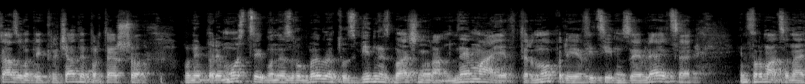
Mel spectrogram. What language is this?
Ukrainian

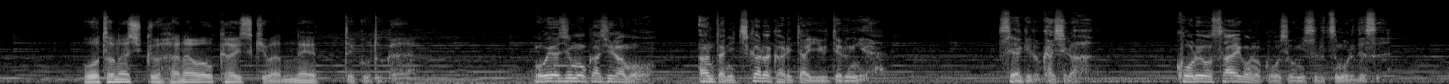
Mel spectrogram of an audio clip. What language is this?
Japanese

